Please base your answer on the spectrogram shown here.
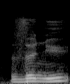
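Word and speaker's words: vues: and same thing here Vue you don't pronounce a s so phonetically you only have one way to pronounce it but remember if you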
